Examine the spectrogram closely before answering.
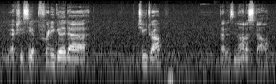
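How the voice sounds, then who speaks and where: Quiet and fairly high-pitched, a man talks at a moderate pace with ordinary pitch variation and long, frequent pauses. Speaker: esports caster. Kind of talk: live commentary. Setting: livestream at home. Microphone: too quiet.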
